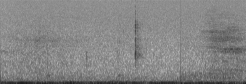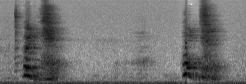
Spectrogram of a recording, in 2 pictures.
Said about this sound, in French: On peut éternuer.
